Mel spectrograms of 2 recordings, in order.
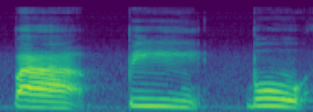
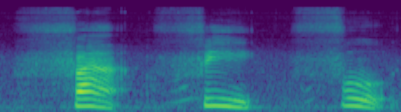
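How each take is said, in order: First: Each syllable starts with both lips closing together. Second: Each syllable starts with upper teeth on lower lip. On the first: The speaker calls it wrong. "nggak boleh begitu ya, salah itu namanya" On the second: The speaker calls it right. "gigi kelinci kita harus ditempelin ke e, perut e, bibir bawah"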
